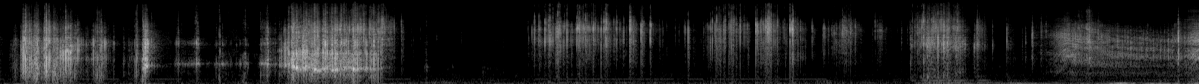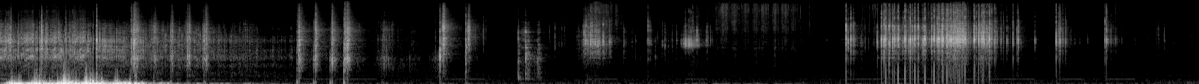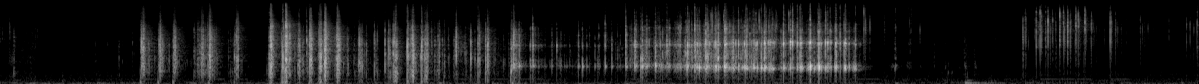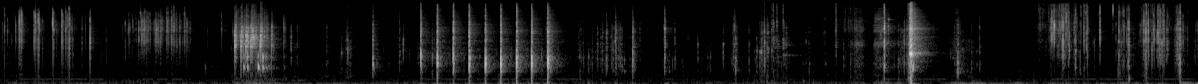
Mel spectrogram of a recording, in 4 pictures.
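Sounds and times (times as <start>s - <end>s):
plastic wrappers crinkling and tearing: 0.0s - 3.9s, 9.2s - 14.6s, 25.6s - 30.3s, 46.2s - 47.9s.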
